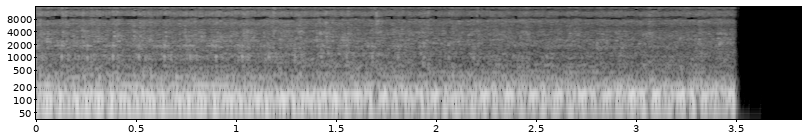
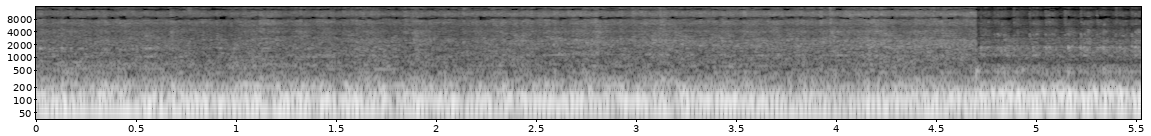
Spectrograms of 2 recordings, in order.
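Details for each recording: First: 1972 Camaro 383 stroker V8, sat since 2011, first run after revival; loud lumpy idle with an uneven puffing beat about four per second plus noisy lifters from its large hydraulic flat-tappet cam. Finding: exhaust header leak. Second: 1972 Chevrolet Camaro with a 383 stroker V8 and a hydraulic flat-tappet cam, sat since 2011, on its first drive in nine years; water temperature, oil pressure and charging are good, transmission cold. Deep, steady rumble, no misses. Normal running.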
